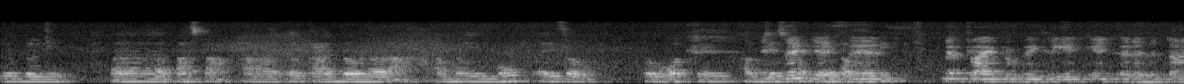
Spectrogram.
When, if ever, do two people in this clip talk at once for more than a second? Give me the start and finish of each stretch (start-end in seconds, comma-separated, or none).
7.6-8.8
